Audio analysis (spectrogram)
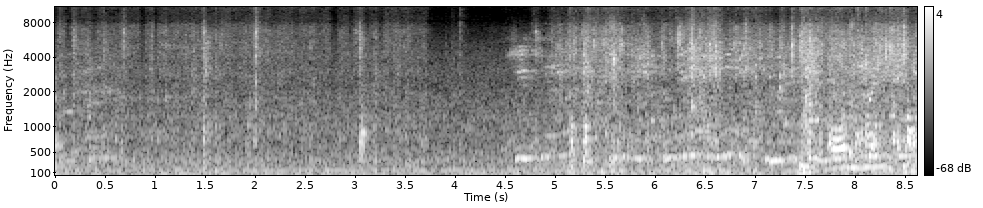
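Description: Dishes are washed by hand under hot running water at a home sink: a continuous splash and rush with scrubbing, rubbing and light clinks, growing louder and busier toward the end.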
